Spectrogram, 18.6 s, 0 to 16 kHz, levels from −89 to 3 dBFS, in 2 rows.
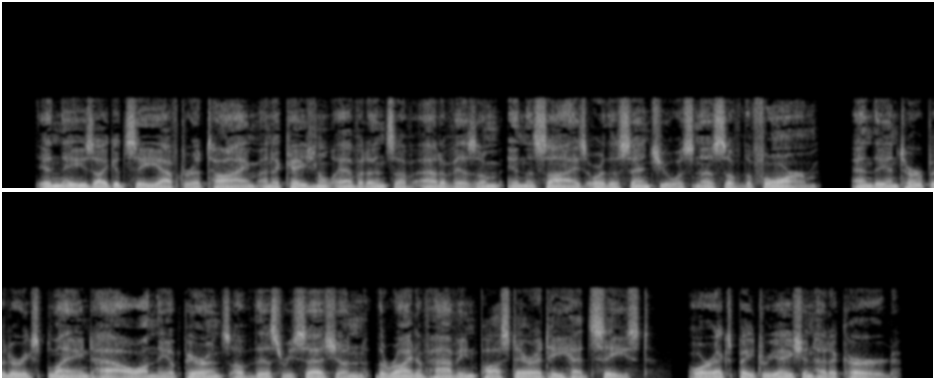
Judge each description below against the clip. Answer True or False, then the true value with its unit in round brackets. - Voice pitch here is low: True (90 Hz)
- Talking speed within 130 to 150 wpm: True (140 wpm)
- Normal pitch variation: False (6.2 semitones)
